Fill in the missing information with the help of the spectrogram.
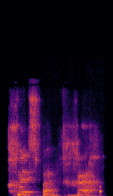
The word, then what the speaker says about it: chutzpah: Thank you for taking on having the chutzpah. I've heard that a lot of different ways, but the way you said it is different. How do you pronounce it again? – Chutzpah.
